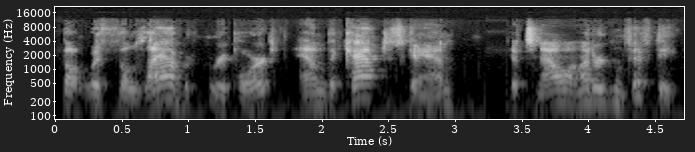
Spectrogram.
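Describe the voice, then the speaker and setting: A weary vet, read by a man in a husky, very bright and tense voice. He speaks dryly and matter-of-factly, with no fuss. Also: fairly high pitch, expressive, measured pace, exaggerated voice, rough recording. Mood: deadpan. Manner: dry and matter-of-fact. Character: weary, deadpan male veterinarian.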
